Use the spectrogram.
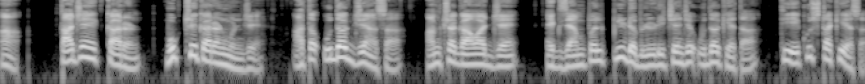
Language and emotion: Goan Konkani, neutral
